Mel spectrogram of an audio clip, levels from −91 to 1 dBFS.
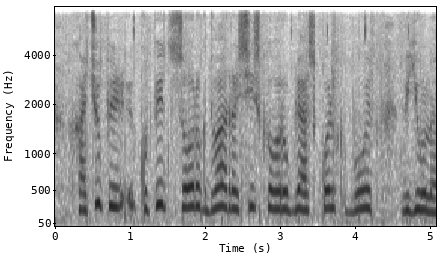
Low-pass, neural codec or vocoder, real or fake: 7.2 kHz; none; real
